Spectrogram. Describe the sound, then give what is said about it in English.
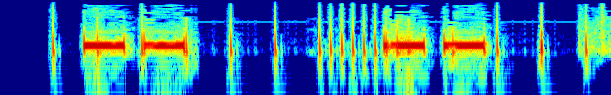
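Keypad tones ring out as a telephone number is dialed, with four sustained electronic beeps among many sharp, quick clicks, in otherwise quiet surroundings. “Dialing.”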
